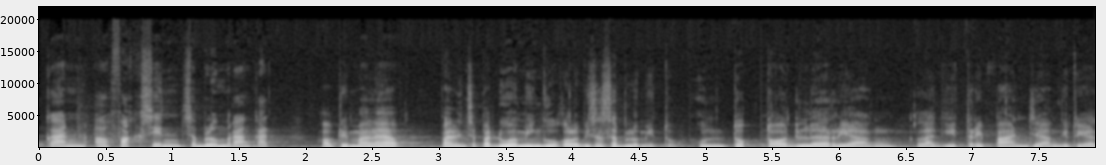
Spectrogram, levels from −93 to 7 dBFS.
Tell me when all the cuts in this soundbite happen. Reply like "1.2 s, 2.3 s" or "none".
5.2 s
